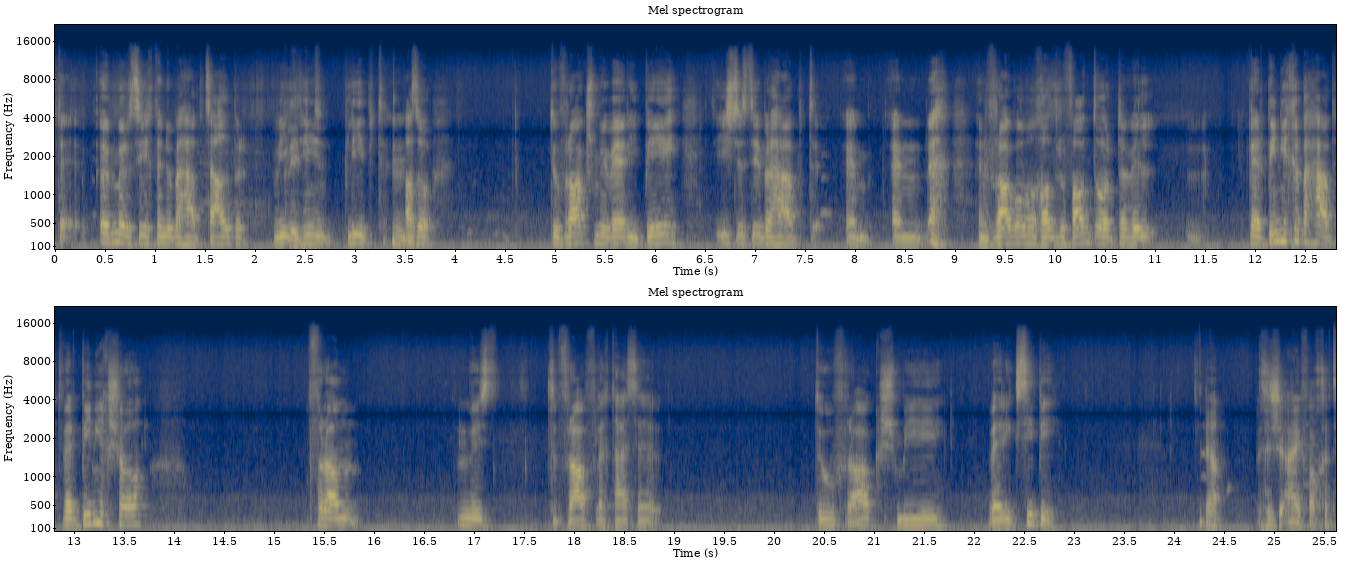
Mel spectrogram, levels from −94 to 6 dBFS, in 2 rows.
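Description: No technical faults can be heard anywhere in the audio.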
